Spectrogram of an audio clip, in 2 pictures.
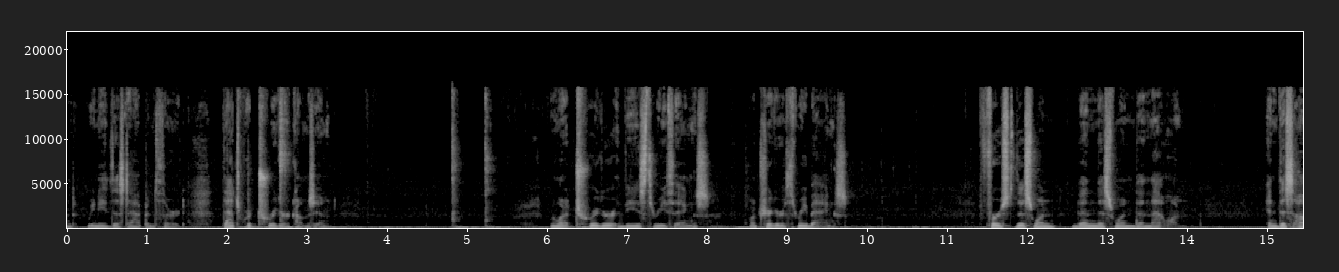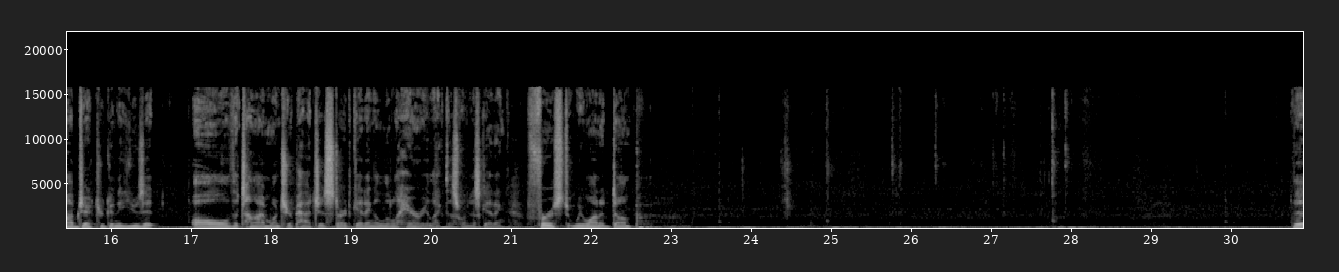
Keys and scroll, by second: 2.6 BackSpace, 4.7 n, 5.2 t, 9.4-10.4 typing, 24.9 m, 25.8 u, 27.1 BackSpace, 27.3 d, 27.7 m.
